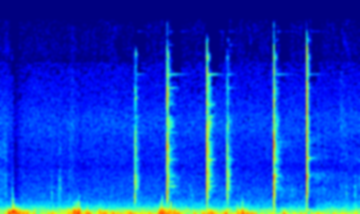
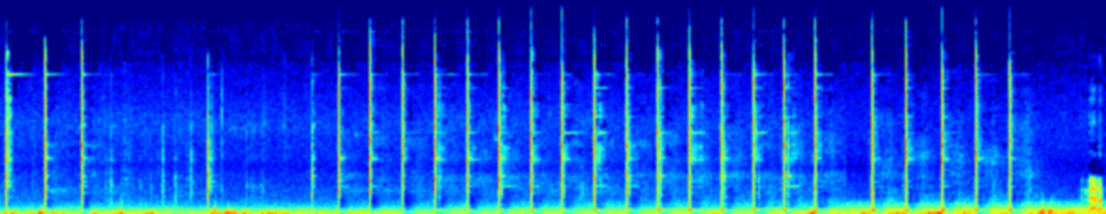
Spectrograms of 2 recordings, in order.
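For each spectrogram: First: Sharp metallic hammer strikes with a bright, springy ring: the spile is not yet seated in the wood. Second: A run of quick, sharp hammer blows on a metal spile in a tree, each short and clicky until it sits tight.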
